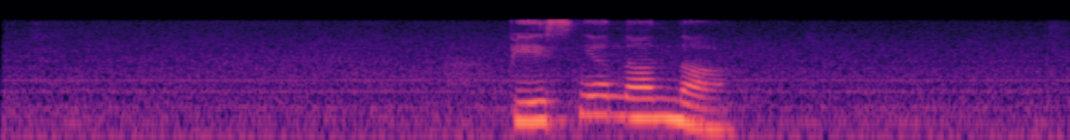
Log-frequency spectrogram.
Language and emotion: Russian, neutral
